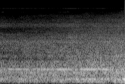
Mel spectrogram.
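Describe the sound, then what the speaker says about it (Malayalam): A weekly superfast express train from Indore to Kochuveli passing on the opposite line, a steady close rumble of wheels on rails with a faint high tonal whine. "ഓപ്പോസിറ്റ് ലൈനിൽ Kochuveli, Thiruvananthapuram north indoor weekly super fast express കയറി വരുന്നുണ്ട്."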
